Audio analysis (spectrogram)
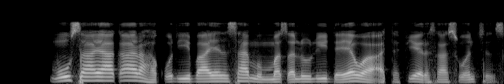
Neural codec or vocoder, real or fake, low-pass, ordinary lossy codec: none; real; 7.2 kHz; none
